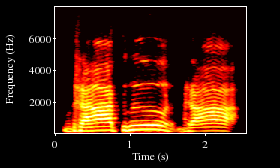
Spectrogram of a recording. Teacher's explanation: ಭ್ರಾ ಇಸ್ ಮಹಾಪ್ರಾಣ as well as ದೀರ್ಘ · Bhra is Mahaprana as well as Dirgha.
